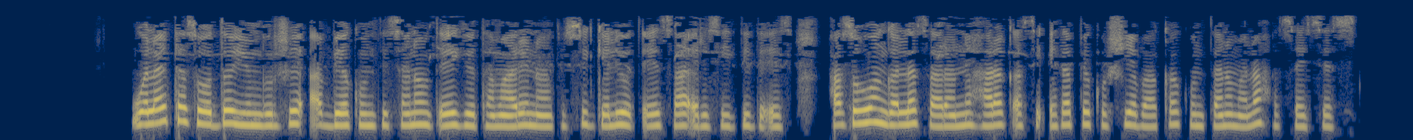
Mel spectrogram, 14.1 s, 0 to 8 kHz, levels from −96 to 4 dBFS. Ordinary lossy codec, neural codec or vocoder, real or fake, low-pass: MP3, 24 kbps; none; real; 7.2 kHz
